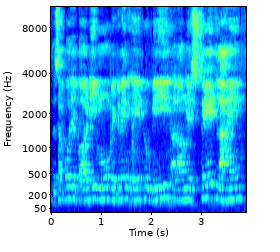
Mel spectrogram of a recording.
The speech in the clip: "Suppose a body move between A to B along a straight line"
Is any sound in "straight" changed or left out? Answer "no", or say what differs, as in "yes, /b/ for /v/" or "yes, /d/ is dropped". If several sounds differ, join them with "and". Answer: no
